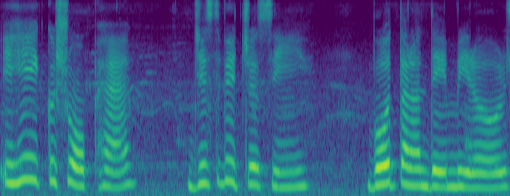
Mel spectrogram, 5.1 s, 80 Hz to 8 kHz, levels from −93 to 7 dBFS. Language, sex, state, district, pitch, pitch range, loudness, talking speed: Punjabi, female, Punjab, Kapurthala, 250 Hz, 230-280 Hz, -19 LUFS, 140 wpm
